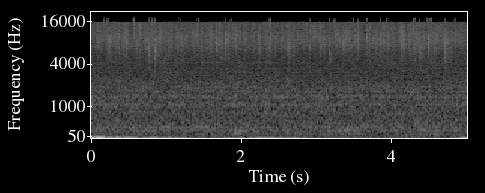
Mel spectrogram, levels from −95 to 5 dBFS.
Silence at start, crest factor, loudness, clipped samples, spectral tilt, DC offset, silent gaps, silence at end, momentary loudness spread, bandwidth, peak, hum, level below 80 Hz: 0 s; 22 dB; -38 LUFS; under 0.1%; -0.5 dB/octave; under 0.1%; none; 0 s; 2 LU; 19 kHz; -16 dBFS; none; -50 dBFS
